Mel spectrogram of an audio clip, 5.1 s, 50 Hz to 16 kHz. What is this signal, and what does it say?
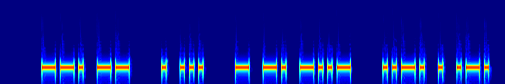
Morse code, heard as a keyed tone, about 26 wpm, 700 Hz. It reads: GM ES TNX FER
